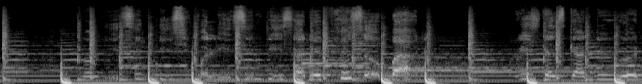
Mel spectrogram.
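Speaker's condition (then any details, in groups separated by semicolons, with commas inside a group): No condition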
